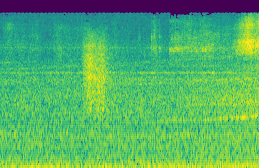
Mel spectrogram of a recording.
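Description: A passenger train rumbles steadily past close by.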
